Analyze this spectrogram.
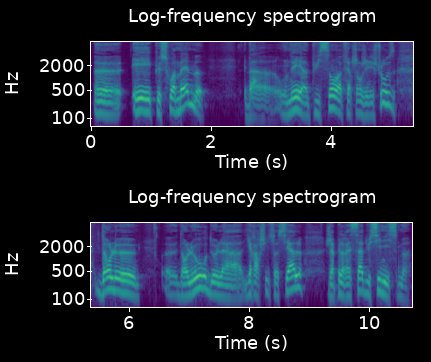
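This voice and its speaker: A French man with a French accent, a therapist speaking as a guest in an interview, reflective and pausing often to search for words. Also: medium pitch, lively intonation, mellow, breathy edge. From France. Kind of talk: studio interview.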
